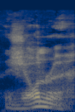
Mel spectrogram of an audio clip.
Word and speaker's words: genre: consider something called genre genre yeah sounds foreign well it's it's a french word and pronounced the french way even in the english language um in other words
